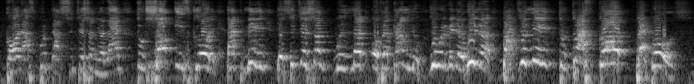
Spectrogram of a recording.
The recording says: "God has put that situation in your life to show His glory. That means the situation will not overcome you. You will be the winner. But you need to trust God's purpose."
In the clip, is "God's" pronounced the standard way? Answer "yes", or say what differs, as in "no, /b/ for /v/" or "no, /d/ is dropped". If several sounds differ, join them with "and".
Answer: no, /z/ is dropped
